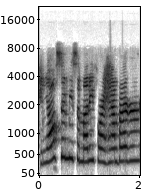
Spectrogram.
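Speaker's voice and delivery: play-acted, weepy, high-pitched crying with desperate tone. Retelling what a woman said while crying, imitating her crying and begging. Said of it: "she was literally crying, saying".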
